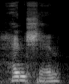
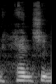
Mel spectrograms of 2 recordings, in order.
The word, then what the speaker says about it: henshin: say it like that they're just saying henshin but saying henching in it sounds so weird like I seriously guys it sounds so weird to me hang chain does anyone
